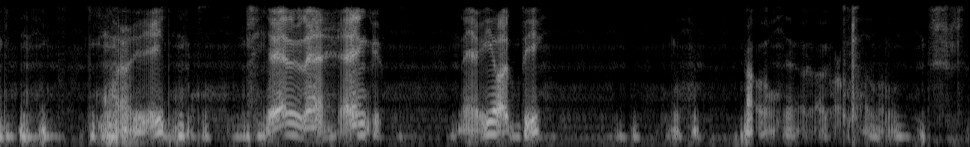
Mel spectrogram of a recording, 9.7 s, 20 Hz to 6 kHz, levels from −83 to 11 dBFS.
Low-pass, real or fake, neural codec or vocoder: 5.4 kHz; fake; autoencoder, 44.1 kHz, a latent of 192 numbers a frame, MeloTTS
